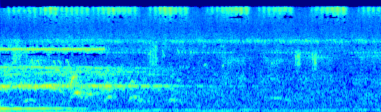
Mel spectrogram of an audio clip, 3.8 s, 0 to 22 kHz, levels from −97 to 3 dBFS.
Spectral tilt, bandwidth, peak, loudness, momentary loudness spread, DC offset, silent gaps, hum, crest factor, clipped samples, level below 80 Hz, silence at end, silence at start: -1.5 dB/octave; 17 kHz; -20 dBFS; -36 LUFS; 7 LU; under 0.1%; none; none; 20 dB; under 0.1%; -68 dBFS; 0 s; 0 s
